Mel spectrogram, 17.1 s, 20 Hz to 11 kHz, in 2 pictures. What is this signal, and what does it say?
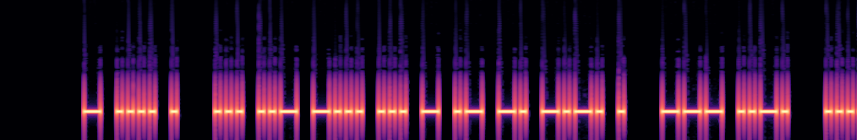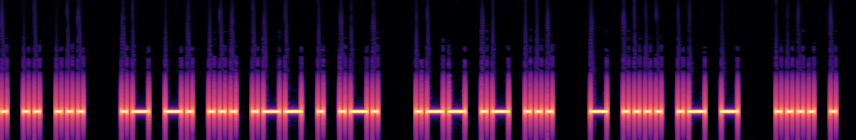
Morse code, heard as a keyed tone, about 22 wpm, 700 Hz. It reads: THE SUBSTANCE OF HIS ANSWER WAS THAT HE
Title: Sentences from Top 1500 Words 22wpm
